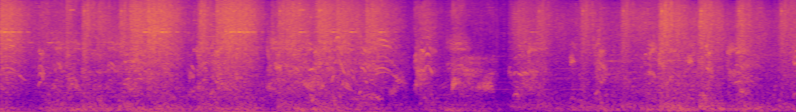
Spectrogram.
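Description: Magic blasts and sword strikes crash and whoosh in a fast fight.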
